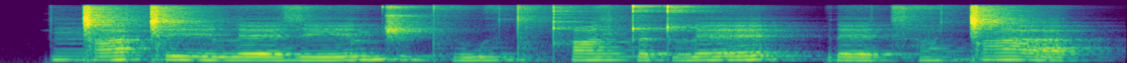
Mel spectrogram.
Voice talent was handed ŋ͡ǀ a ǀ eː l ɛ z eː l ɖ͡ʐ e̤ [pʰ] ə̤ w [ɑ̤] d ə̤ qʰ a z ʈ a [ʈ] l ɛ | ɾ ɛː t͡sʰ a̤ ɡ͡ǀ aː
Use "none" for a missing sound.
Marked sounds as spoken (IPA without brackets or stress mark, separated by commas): pʰ, ə̤, ʈ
